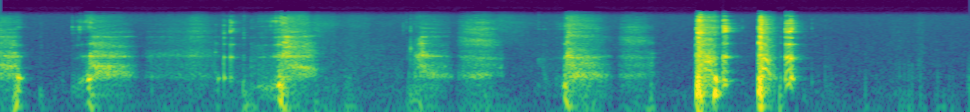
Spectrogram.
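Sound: coughing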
